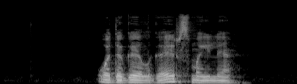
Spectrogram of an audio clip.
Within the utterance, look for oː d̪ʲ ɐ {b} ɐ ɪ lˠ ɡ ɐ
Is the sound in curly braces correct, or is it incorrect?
incorrect: ɡ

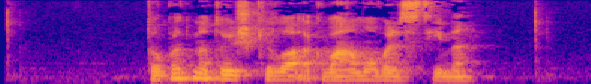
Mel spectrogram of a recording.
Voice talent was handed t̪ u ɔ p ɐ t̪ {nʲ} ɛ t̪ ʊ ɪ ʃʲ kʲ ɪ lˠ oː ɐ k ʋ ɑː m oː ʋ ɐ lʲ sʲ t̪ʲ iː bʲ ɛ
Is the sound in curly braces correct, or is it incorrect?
incorrect: mʲ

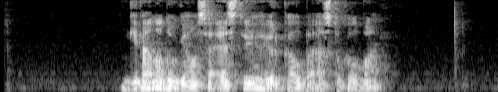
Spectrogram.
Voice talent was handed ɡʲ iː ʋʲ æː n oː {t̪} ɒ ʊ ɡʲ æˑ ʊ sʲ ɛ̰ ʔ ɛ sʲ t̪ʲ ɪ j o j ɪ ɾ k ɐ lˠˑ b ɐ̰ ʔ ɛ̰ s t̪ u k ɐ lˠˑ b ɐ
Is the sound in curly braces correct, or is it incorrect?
incorrect: d̪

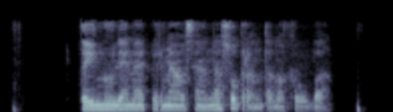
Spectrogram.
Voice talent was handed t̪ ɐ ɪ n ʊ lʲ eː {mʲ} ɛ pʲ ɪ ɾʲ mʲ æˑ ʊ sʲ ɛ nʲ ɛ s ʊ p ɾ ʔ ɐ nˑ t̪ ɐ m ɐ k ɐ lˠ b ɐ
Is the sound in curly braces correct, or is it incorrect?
correct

